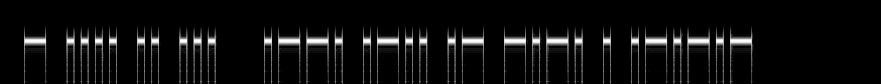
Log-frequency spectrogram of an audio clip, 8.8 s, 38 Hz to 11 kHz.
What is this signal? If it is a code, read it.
Morse code, heard as a keyed tone, about 17 wpm, 700 Hz. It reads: THIS PLACE.
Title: Sentences from Top 1100 Words 17wpm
